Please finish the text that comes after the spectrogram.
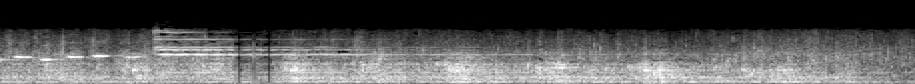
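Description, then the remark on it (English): A boat whistle on a river gives a short, bright, reedy blast over steady splashing water. It is preceded by a few faint, quick whistle toots, and the churning water continues after it stops. “Blow your flute at me, will ya?”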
